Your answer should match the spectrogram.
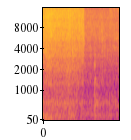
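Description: Leeks and carrots sautéing lightly in a pan with bacon fat, a bright close sizzle that drops in level partway through, with a brief stirring scrape.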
